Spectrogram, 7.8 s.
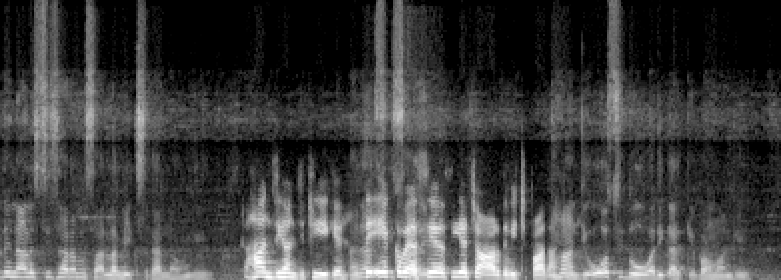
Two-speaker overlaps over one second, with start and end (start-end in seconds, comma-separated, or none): none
